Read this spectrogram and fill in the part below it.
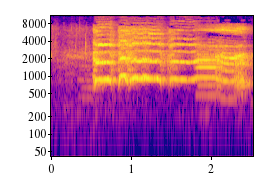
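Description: A rooster gives a single loud, close crow, a long harmonic call that rises and then holds before trailing off, with no other sound around it.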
